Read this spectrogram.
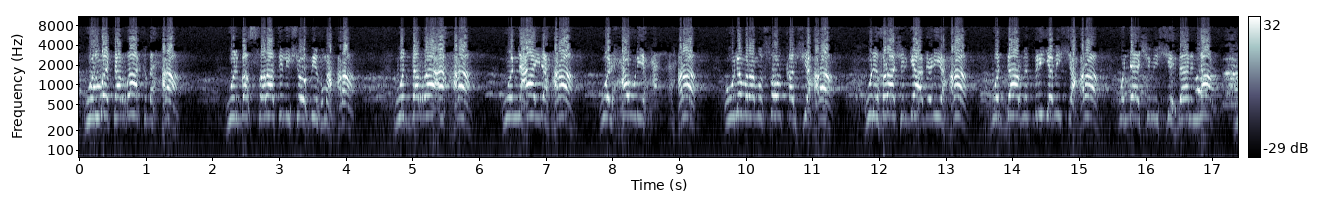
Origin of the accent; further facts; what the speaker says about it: Mauritania; نحن موريتاني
